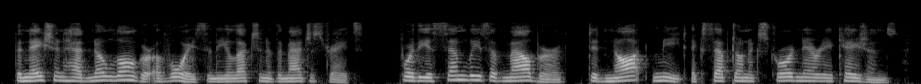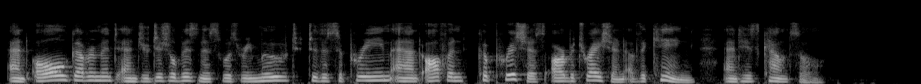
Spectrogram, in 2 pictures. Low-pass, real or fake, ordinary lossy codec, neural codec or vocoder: 7.2 kHz; real; Opus, 32 kbps; none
